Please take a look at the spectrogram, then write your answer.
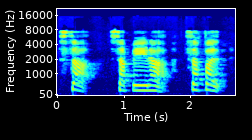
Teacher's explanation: अब जो दंत हैं यानी दांत से जो बोले जाते हैं वर्ण, दांत के प्रयोग से, दांत के स्पर्श से, वो है तावर्ग, त, थ, द, ध और न, और इनके अलावा ला और सा जब बोलते हैं तो भी इनका उच्चारण करते समय हमारी जो पूरी जीभ का हिस्सा है आगे का गोलाकार, वो आगे के दांत से जुड़ता है। सा, सपेरा, सफल, ऐसे बोलते हैं।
